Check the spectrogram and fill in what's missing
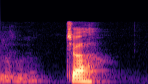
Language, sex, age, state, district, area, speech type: Urdu, male, 18-30, Delhi, Central Delhi, urban, read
